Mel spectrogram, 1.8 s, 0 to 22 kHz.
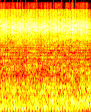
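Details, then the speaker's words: Homemade 12V generator, small engine driving alternator via new 4" pulley (was 2.5"), at idle feeding 20 amps to batteries through PWM controller: even idle with steady hiss, no misses or knocks; normal idle. "And it's putting 20 amps to the batteries at idle,"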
